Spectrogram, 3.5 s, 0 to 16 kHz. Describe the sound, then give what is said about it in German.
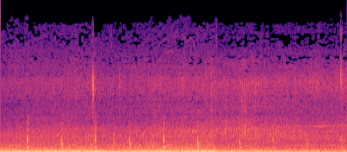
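The motor of a battery-electric truck, just started by its driver, hums with a steady, loud, low rumble, holding evenly throughout with faint ticking overtones and no voices. “Nur ein Summen ist zu hören. Vor 2 Wochen ist sie umgestiegen, vom Diesel auf Elektro.”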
